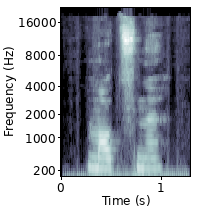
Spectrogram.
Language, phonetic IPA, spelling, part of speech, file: Polish, [ˈmɔt͡snɨ], mocny, adjective, Pl-mocny.ogg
